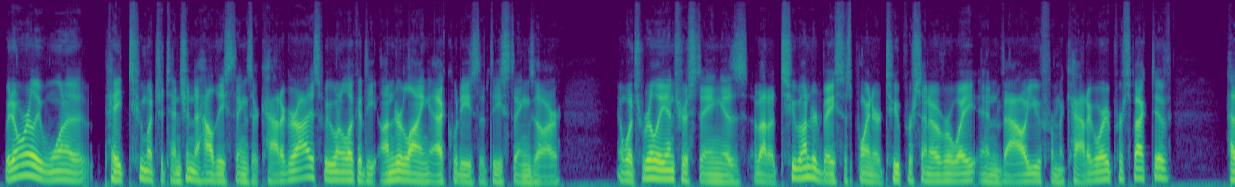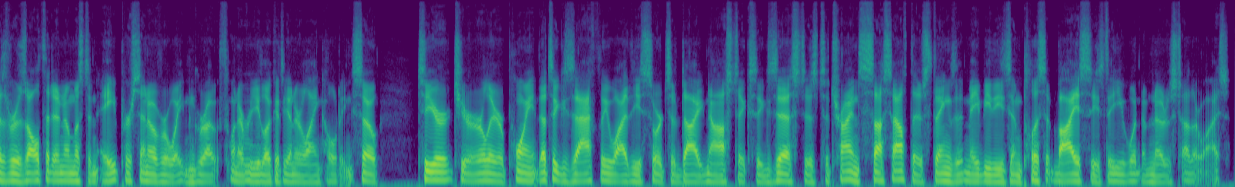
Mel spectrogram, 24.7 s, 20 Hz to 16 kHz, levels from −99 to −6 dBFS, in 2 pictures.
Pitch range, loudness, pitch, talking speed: 95-115 Hz, -27 LUFS, 105 Hz, 235 wpm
